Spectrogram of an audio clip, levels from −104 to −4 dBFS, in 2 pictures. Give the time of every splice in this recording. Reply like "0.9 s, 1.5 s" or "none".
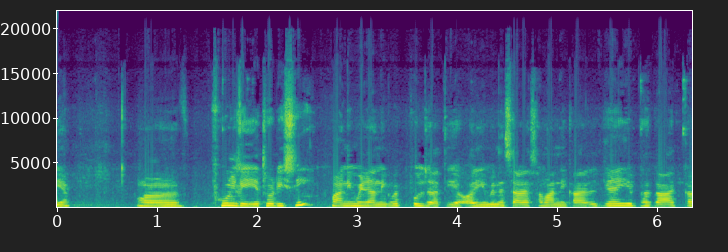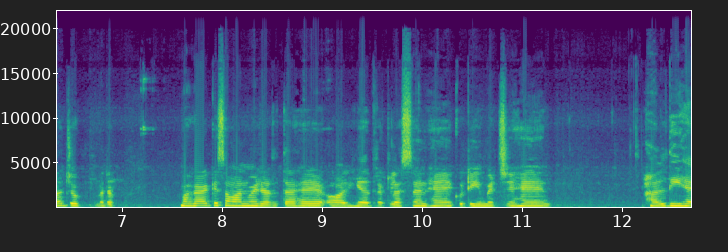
none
